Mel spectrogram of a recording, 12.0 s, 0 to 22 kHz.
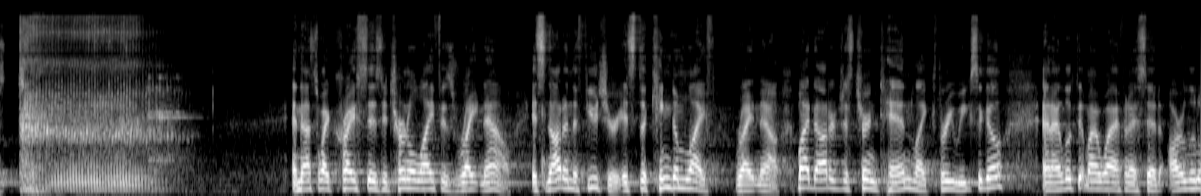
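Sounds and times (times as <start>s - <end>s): man making buzzing whoosh with mouth: 0.0s - 1.9s.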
